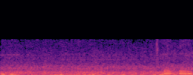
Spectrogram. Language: Assamese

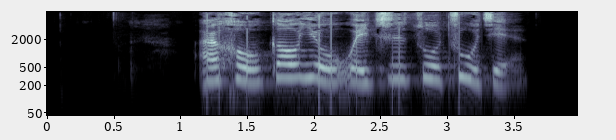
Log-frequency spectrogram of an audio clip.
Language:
Chinese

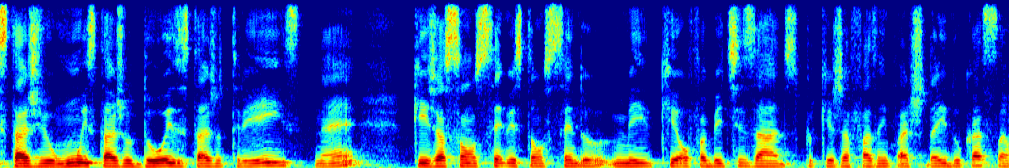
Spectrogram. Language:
Portuguese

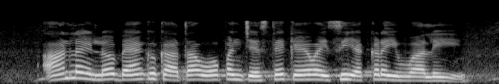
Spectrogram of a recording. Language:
Telugu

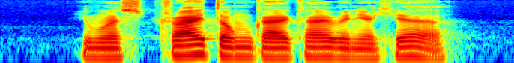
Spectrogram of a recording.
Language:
English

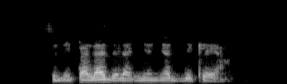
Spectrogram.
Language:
French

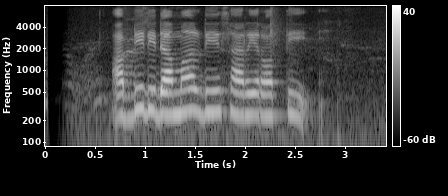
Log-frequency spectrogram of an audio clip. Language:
Sundanese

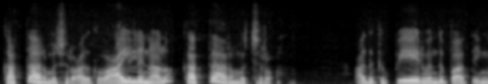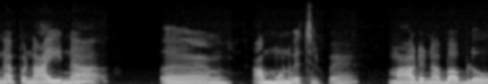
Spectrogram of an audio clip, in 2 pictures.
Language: Tamil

